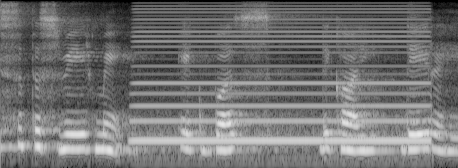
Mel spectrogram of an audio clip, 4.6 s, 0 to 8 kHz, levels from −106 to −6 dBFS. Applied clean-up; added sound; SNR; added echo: none; Organ; 2 dB; reverberation time 1.5 s.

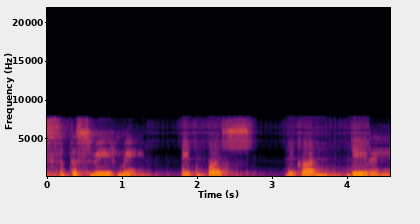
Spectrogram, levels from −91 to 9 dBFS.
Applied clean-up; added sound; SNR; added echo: neural separator model SepFormer DNS4.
